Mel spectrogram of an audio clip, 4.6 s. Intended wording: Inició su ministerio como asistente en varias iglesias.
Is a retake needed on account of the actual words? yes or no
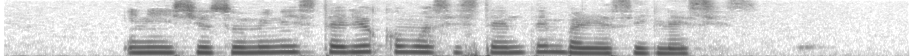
no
